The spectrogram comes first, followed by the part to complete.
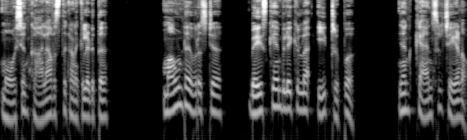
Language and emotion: Malayalam, fearful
